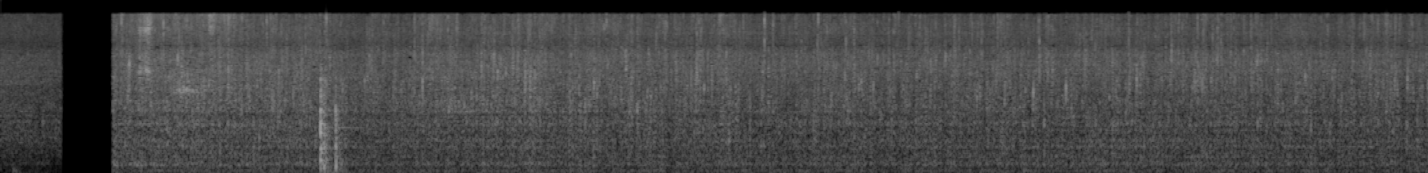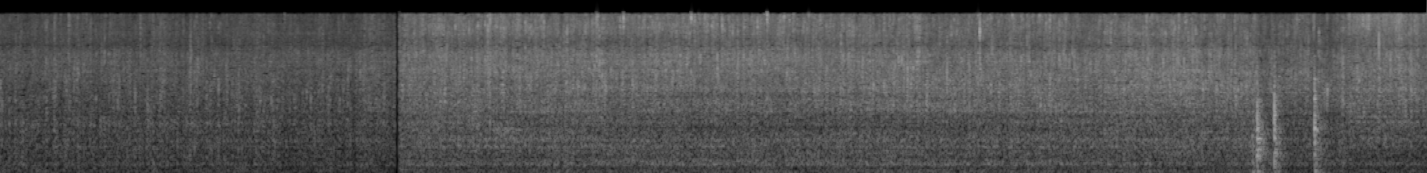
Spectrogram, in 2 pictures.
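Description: Food sizzling as it fries in a pan, a steady hiss that turns suddenly louder about two-thirds of the way through. A sharp clink of a utensil sounds a few seconds in and twice more near the end.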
